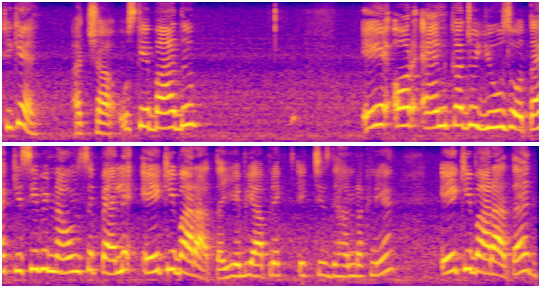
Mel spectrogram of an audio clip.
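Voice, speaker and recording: A woman teacher with an Indian English accent and a high voice. She explains patiently, repeats sounds one by one, and draws out her example sentences. A faint hiss sits under the recording. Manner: reads example sentences slowly and drawn out. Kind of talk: grammar lesson for school children.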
